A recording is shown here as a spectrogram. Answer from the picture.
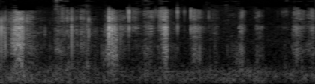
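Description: Quick, irregular scratchy rustling of clothing and the handheld phone rubbing near the microphone while walking, several small ticks a second, with footsteps on paving underneath.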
